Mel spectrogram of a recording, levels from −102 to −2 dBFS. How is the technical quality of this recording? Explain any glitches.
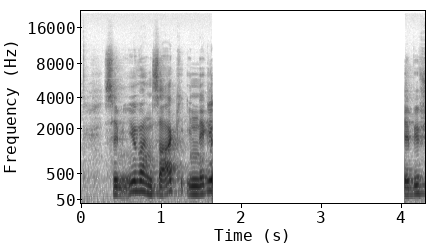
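Audio dropout to silence from 1.64 to 4.05 s: the speech stops abruptly and is replaced by about 2.41 s of silence, with no room tone or background hiss underneath, before the sound resumes near the end. The likely cause is a lost input, such as a disconnected device, a failed link or an accidental mute, while the recorder kept writing silence. Whatever was spoken during that stretch is gone and cannot be recovered.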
